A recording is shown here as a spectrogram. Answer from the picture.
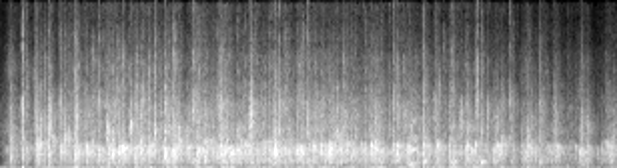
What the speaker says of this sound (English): let's give them all a UCF warm round of applause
